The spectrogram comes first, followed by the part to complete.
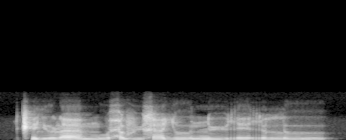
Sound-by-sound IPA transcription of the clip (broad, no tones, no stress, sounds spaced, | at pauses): t͡ʃʼ e lʲ ɯː ɭ æː mː uː ħ ɯ v yː x æː ʎ ɯː nː yː r eː r ø lː ɯː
